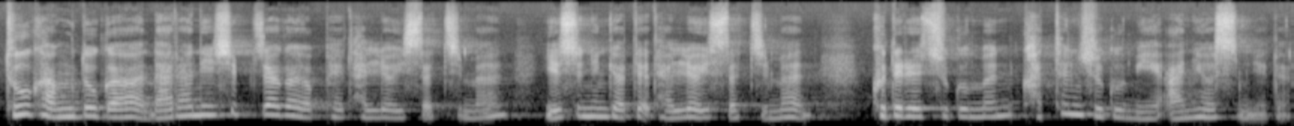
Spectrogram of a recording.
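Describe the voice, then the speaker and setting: A woman evangelist giving a sermon at a midweek prayer service, speaking in an earnest, measured preaching manner. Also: fairly high pitch, fairly bright tone. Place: church sanctuary. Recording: long reverb of a church hall.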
